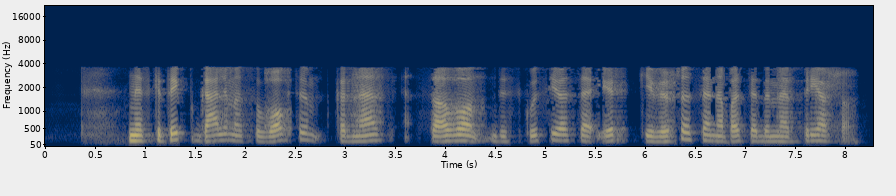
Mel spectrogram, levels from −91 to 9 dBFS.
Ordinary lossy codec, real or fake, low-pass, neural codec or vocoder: AAC, 16 kbps; fake; 3.6 kHz; codec, 24 kHz, 1.2 kbps, DualCodec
